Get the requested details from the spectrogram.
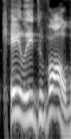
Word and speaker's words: Kalie Duvall: It's Kalie Duvall.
